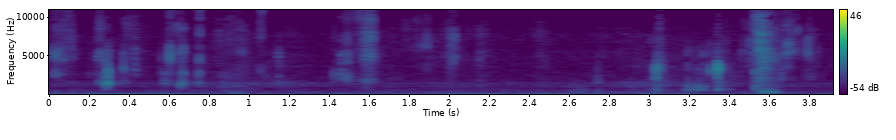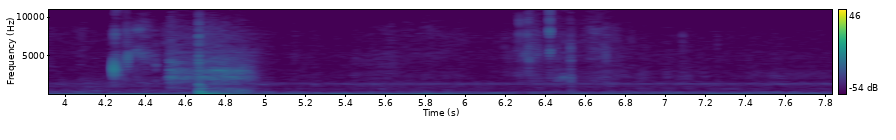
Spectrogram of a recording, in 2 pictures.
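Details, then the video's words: Zen, a male Toy Poodle puppy 62 days old from Japan, crunching grain-free kibble indoors; irregular crisp bites and chewing with one sharp louder knock midway, over a low constant hum. "TOY POODLE PUPPY | Food Preparation | Weighing & Eating Food"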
